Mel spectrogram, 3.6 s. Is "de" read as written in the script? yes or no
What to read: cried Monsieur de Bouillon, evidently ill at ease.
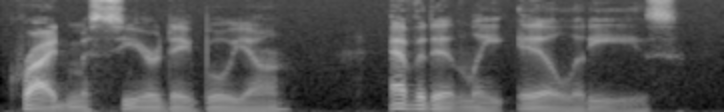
yes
